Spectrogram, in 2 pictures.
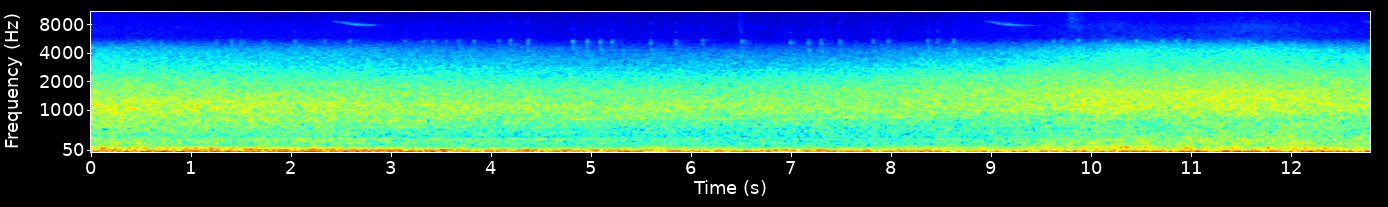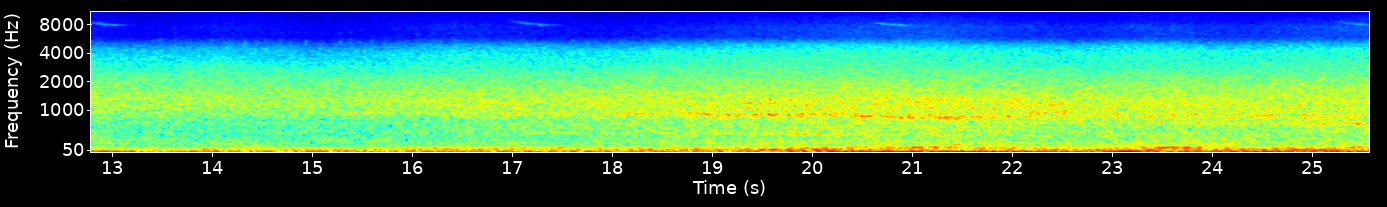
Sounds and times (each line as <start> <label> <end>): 0.0 constant traffic passing by and resonating inside the tube 25.5
1.4 high constant chirp of a eager bird 11.2
8.1 bicycle entering the tunnel and passing by 25.5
